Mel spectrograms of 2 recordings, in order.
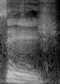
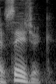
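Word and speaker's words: Šejić: I heard it was Sage. Like, he actually put a pronunciation on his Twitter. Stefan It's Sage. Yeah, Sajic. but he leaves the IC off. He just Sage? He says it's how you Sean Connery would pronounce his name, and I'm like, oh, Sage.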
